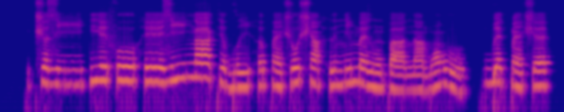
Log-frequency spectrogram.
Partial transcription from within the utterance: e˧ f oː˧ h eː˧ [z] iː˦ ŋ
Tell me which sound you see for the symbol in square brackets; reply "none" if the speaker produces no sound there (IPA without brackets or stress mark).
z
